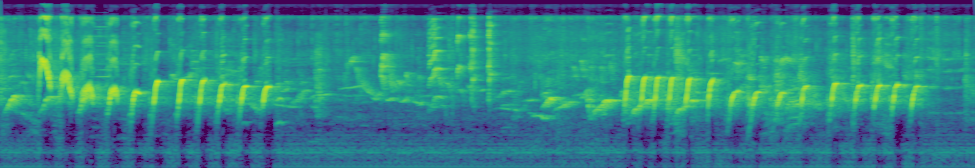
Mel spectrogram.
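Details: Rapid bursts of sharp, clear repeated notes from a greater green leafbird, two long fast series separated by softer chattering phrases, over a low mechanical hum.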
